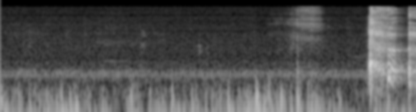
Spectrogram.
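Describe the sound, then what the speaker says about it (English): Harsh coughing, with one loud, sharp cough near the end standing out over softer, muffled throat noises and rustling close by. "Why so many cough ah?"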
